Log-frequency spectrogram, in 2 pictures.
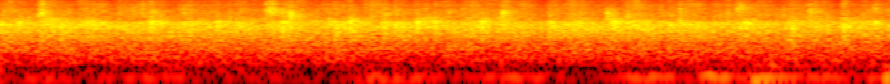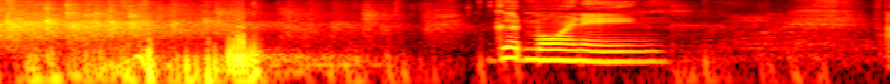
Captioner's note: applause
